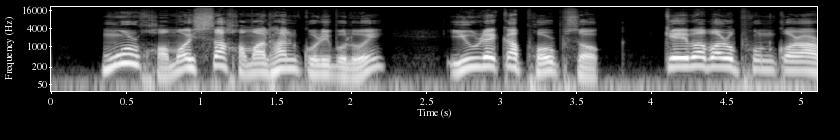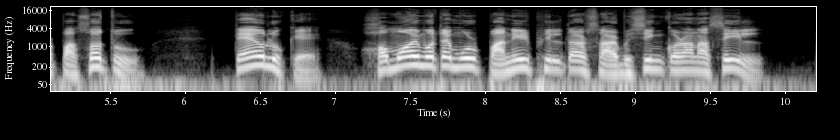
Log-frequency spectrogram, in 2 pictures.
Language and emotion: Assamese, angry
